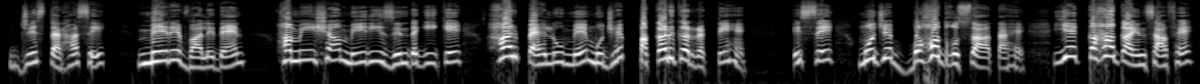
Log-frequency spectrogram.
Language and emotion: Urdu, angry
